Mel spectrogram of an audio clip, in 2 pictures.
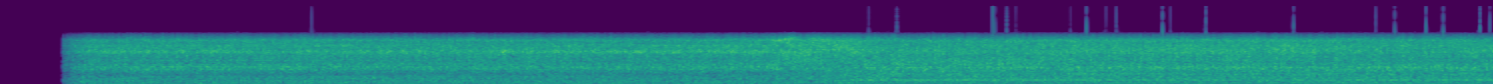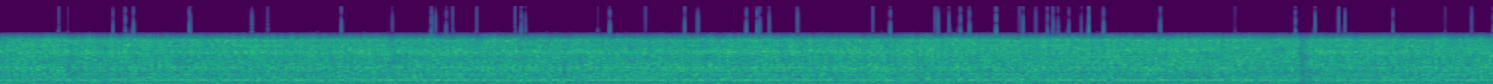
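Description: Aerial ladder fire truck's diesel engine running steadily; about eight seconds in it steps up to a higher, steady hum as the hydraulic ladder is raised and extended.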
